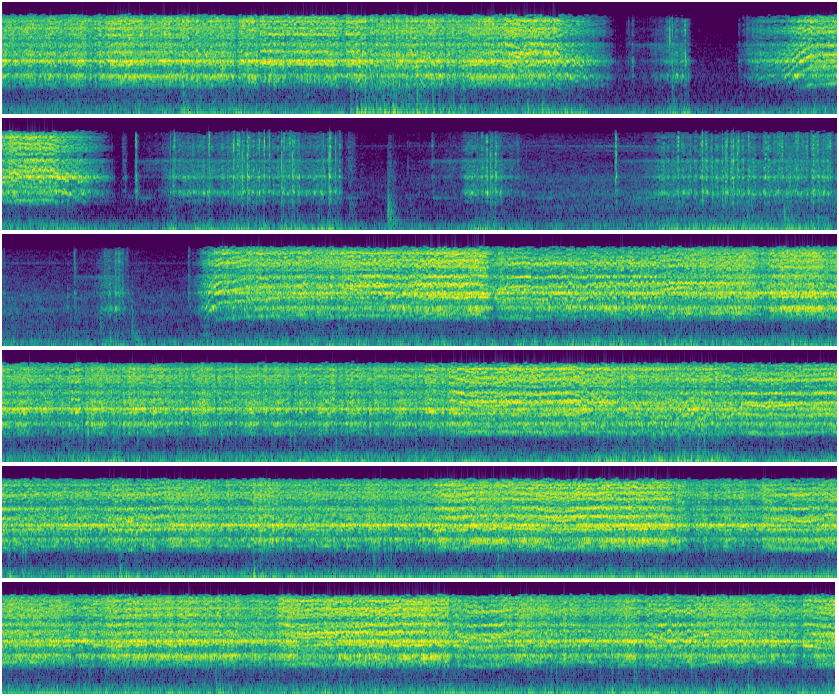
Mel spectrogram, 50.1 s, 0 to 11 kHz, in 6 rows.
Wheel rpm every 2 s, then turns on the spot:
230, 230, 180, 20, 90, 40, 10, 30, 20, 120, 210, 200, 230, 230, 230, 210, 210, 230, 230, 230, 230, 230, 220, 220, 230.
8-18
